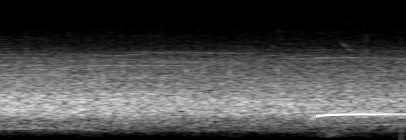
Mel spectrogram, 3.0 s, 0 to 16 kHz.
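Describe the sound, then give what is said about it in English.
A dense, steady roar of basketball arena crowd noise with applause and cheering, the crowd on their feet after Bogdanovich's corner three tied the game at 111 with 2:10 to play, loud and sustained without a break, and a faint whistle-like tone near the end. “Crowd on their feet.”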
